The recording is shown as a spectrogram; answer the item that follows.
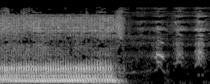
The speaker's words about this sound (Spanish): No, pero está muy bien. Está muy bien ese ronquido, porque lo puedes poner, por ejemplo, una película.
